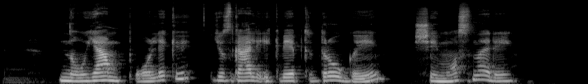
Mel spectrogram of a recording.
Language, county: Lithuanian, Kaunas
